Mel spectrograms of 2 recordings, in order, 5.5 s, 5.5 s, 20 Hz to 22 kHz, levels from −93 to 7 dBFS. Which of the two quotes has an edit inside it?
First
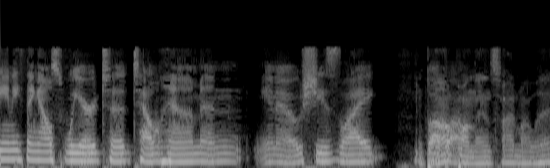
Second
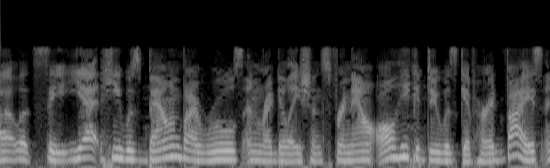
first; 1 cut; at 4.2 s

